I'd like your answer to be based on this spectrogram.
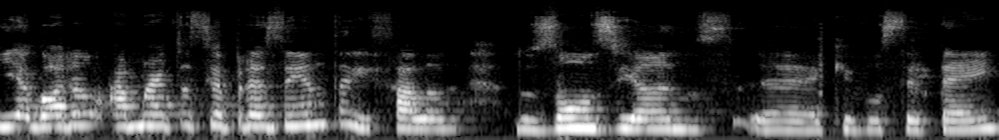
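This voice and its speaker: Woman in a Brazilian accent, fairly high in pitch with ordinary pitch variation, at a fairly slow pace. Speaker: live-stream host. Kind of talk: live-stream interview.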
